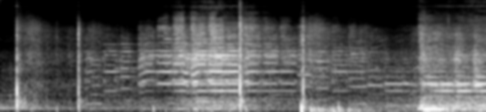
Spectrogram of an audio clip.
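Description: Fireworks going off in several sharp bangs, with a deep boom near the end, while music with held notes plays and grows louder about a second and a half in.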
